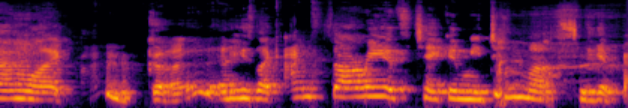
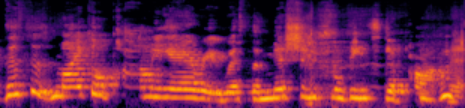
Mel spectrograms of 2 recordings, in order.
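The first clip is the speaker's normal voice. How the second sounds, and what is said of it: Imitated heavy Northeastern US accent. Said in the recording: “he's got this heavy Northeastern accent, right? He sounds like he's from NYPD Blue.”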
